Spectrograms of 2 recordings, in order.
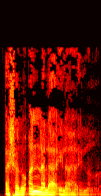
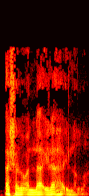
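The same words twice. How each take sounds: First: أن pronounced أنّ, nun held double; doubled nun on أن. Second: أن said short with a single light nun. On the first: Retold or imitated. Scholar mimics students' common mistake, doubled nun on أن. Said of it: "هذه نسمعها". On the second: Shown as a demonstration. Scholar to students demonstrating the correct light أن. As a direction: keep أن light and quick, no doubling. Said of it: "هنا مخففة".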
